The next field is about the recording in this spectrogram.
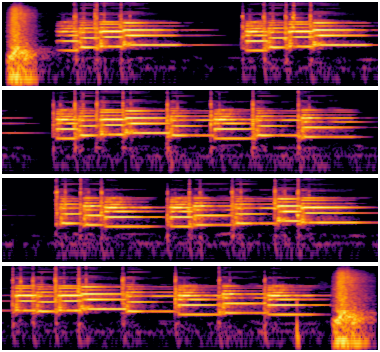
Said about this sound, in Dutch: Eh, die kleine van hem heeft zo'n heel vervelend pianootje. Weet je wel, zo'n heel goedkoop dingetje van een paar euro.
